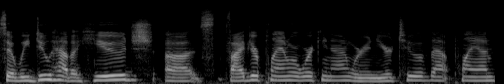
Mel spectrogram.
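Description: An unremarkable speaking voice with an American accent at a moderate pace. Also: woman, medium pitch for a woman. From Flint, Michigan. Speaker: county health and human services executive. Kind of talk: interview.

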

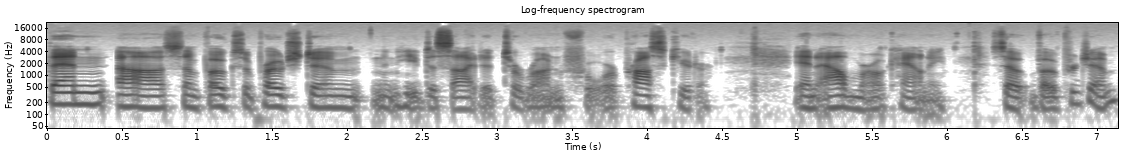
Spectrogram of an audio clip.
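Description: A woman with an American accent speaks at a very deep, low pitch with vocal fry and fairly even intonation. Her pace is moderate on a very clean recording with a silent background. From Maryland, US (Silver Spring). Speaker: county government executive, urban planner. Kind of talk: interview.

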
